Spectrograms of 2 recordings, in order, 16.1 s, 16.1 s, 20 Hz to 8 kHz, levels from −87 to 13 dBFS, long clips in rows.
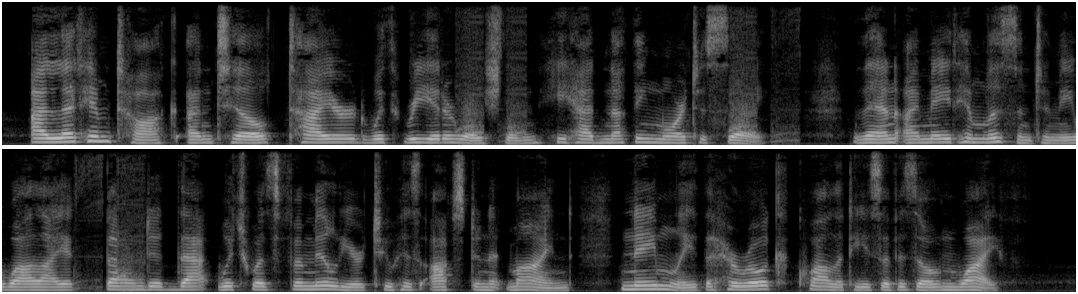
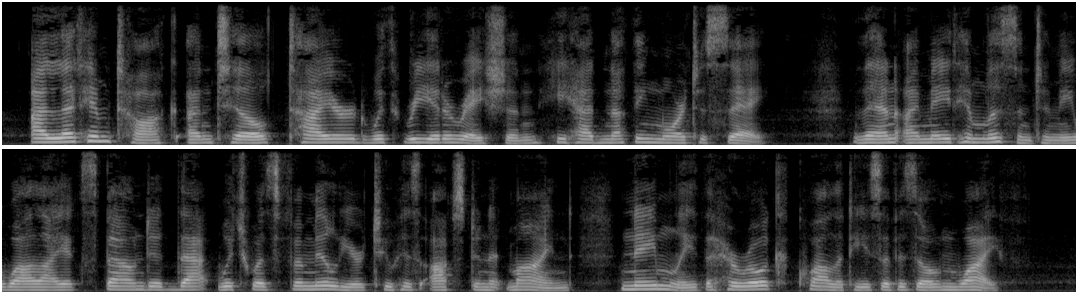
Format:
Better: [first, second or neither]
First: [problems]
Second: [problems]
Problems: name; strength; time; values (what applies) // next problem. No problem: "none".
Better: second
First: noise reduction (neural separator model SepFormer DNS4)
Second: none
